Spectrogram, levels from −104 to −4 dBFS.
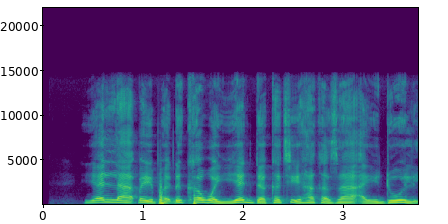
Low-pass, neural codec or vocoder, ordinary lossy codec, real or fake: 14.4 kHz; none; none; real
